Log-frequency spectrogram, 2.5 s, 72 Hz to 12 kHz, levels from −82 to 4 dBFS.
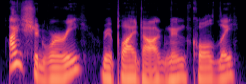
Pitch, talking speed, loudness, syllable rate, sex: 115 Hz, 145 wpm, -20 LUFS, 4.7 syllables/s, male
